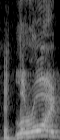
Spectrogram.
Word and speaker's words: LeRoy: Now, isn't it pronounced Loy? Leroy Butler. Leroy Butler. Not Leroy. Laroy Butler on that Green Packer authentic.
